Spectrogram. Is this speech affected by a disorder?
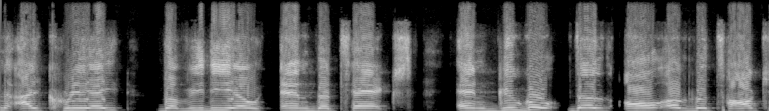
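Yes: hydrocephalus with shunt failure.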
